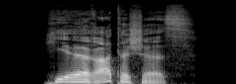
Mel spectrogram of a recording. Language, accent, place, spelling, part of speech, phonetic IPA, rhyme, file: German, Germany, Berlin, hieratisches, adjective, [hi̯eˈʁaːtɪʃəs], -aːtɪʃəs, De-hieratisches.ogg
- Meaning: strong/mixed nominative/accusative neuter singular of hieratisch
